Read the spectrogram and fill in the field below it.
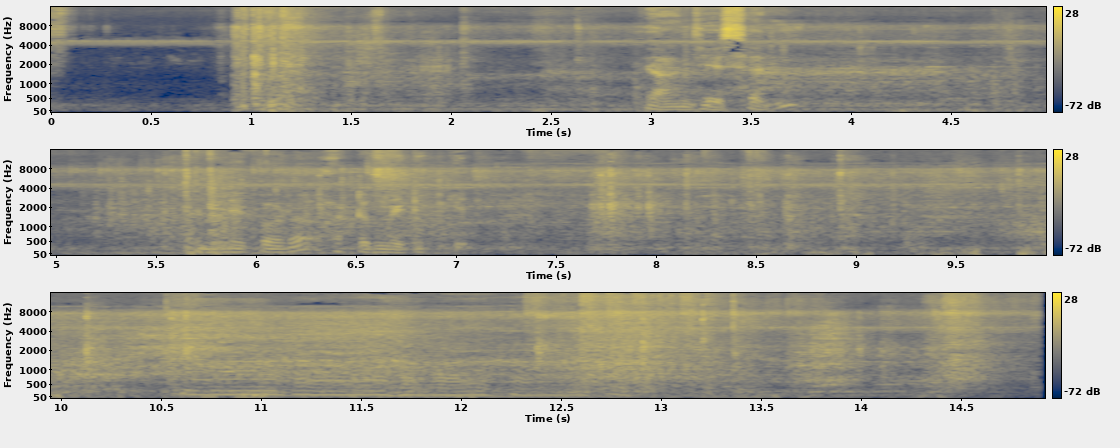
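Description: A garage door opener hums and rattles as a door rolls up.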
